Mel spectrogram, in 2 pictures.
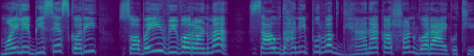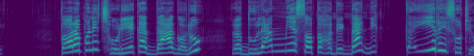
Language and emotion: Nepali, angry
